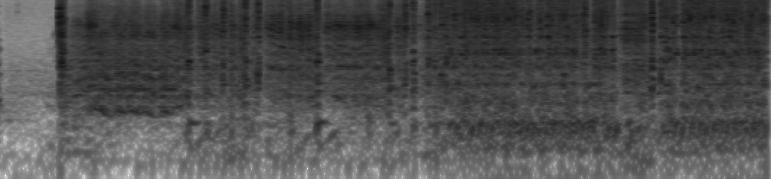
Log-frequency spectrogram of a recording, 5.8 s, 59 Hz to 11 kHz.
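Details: 1965 Ford F100 dug out after years buried, neglected engine: ragged, uneven starter cranking for several seconds without firing; crew suspects not enough fuel or too much air, having to pump the pedal hard.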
